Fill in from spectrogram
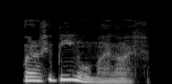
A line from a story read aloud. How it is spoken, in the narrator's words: she looks up brightly and says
